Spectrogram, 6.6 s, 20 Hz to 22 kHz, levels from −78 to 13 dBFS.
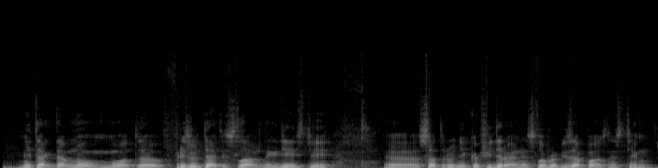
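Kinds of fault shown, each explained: No kinds of fault are heard in this clip.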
